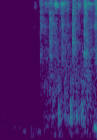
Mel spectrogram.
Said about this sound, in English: My dog's deciding to shake. Sorry about that.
